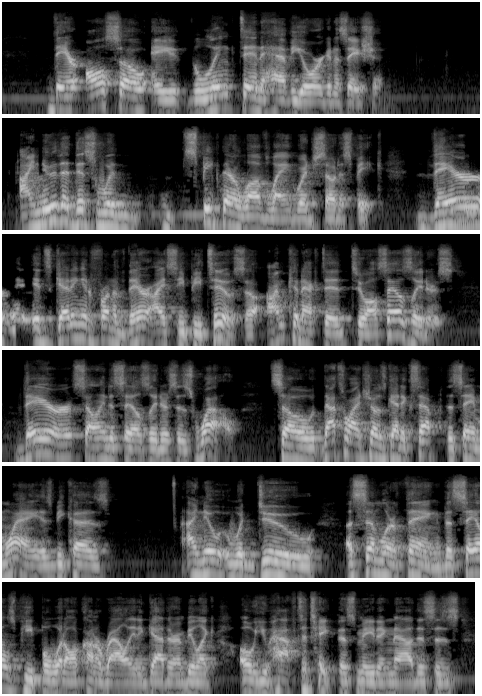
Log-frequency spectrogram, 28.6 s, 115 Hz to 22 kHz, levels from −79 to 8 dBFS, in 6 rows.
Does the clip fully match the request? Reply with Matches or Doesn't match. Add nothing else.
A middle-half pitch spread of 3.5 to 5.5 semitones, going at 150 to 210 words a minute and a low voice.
Matches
